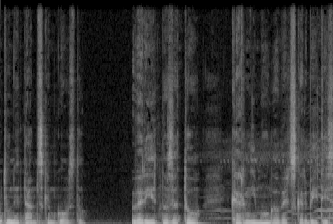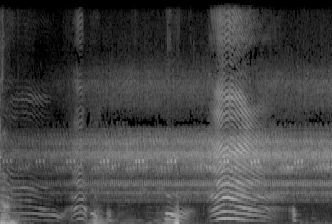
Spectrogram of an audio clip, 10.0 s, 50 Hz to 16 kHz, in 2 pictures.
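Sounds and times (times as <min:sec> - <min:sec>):
speech: 0:00.0 - 0:01.4, 0:02.0 - 0:05.4, 0:06.3 - 0:06.7, 0:07.5 - 0:07.8
hungry baby crying: 0:03.2 - 0:09.5.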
